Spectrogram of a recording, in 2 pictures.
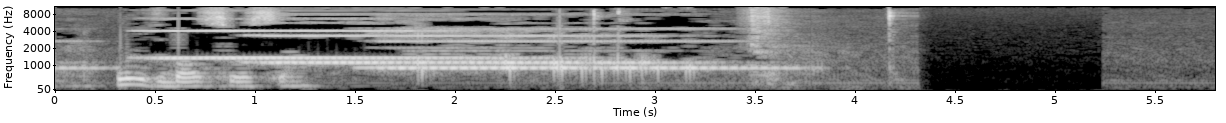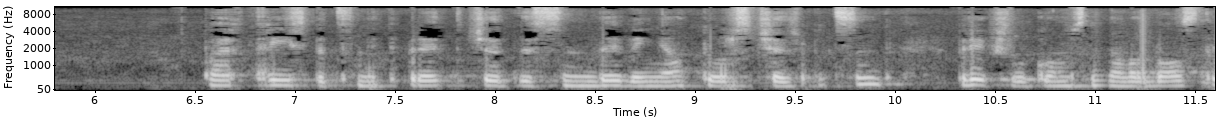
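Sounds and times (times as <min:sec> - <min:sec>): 
parliamentary voting bell ringing: 0:00.0 - 0:03.8
speech: 0:00.3 - 0:01.4, 0:06.6 - 0:11.5.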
